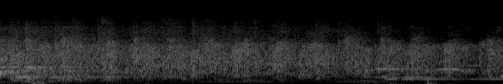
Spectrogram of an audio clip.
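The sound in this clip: Congregational applause during a church worship service: a faint, steady patter of clapping runs through the whole clip over low sustained tones.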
